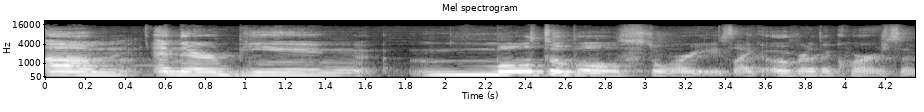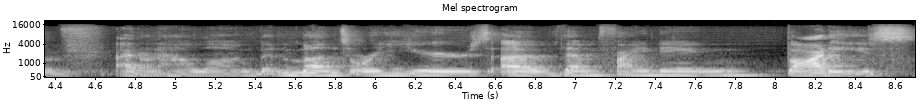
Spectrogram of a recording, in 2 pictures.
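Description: With an American accent and a very deep, low pitch, a woman speaks at a fairly slow pace with hardly any pauses, ordinary pitch variation and big swings in loudness, while noticeable background noise is heard. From Seattle, US Pacific Northwest. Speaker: true crime podcast co-host. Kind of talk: casual chat.

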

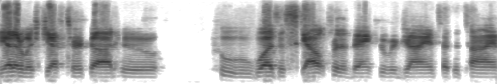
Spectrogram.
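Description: This man talks at a moderate pace in an American accent, with a bright, sharp tone. His loudness swings widely. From California. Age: 30s. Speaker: professional hockey player. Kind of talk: casual interview chat. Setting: video call.

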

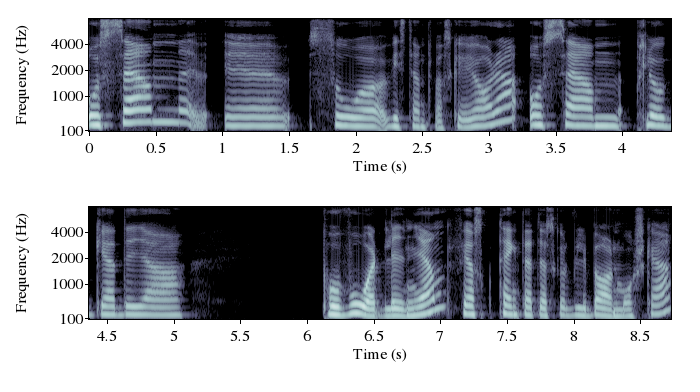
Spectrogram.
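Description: A woman's fairly high voice at a fairly slow pace, in a very clean recording with a silent background. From Stockholm area, Sweden. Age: 60s. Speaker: breast cancer surgeon. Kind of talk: interview.

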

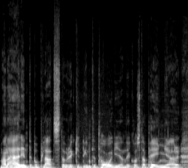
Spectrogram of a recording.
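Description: A man's somewhat breathy voice, dark and mellow in tone, with fairly even intonation and audible room echo. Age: 50s. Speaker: lawyer. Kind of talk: casual chat. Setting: studio.

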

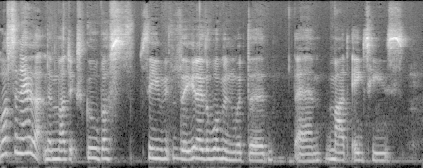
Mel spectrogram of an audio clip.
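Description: A woman speaks in an unremarkable speaking voice at medium pitch, with lively intonation. Her pace is fairly slow and her loudness very even. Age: 30s. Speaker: podcast host and burlesque performer. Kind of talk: casual chat.

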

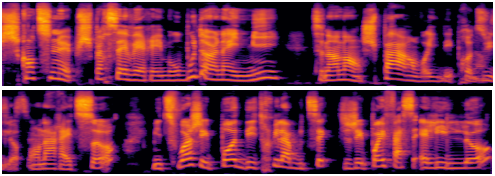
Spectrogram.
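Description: On a very clean recording with a silent background, a woman talks at a moderate pace and medium pitch with lively intonation. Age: 50s. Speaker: nutritionist and food entrepreneur. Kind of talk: interview conversation.

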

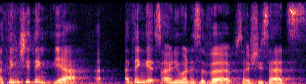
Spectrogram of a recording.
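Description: At a fairly quick pace, a woman speaks with an English accent and ordinary pitch variation. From England. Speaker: podcaster. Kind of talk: live comedy interview podcast. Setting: stage with audience.

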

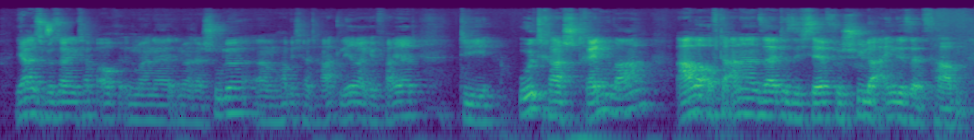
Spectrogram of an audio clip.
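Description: A man at a medium pitch with ordinary pitch variation and a fairly quick pace, with audible room echo and noticeable background noise. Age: 20s. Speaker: podcast host and company founder. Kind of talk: casual chat.

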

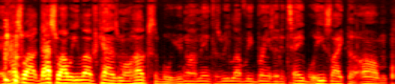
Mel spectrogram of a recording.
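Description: A man talks quickly in a fairly low voice with a slightly mellow tone. His intonation stays fairly even.

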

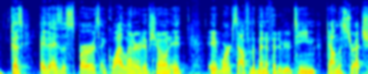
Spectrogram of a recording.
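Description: With an American accent, a man with a normal speaking voice and medium pitch talks at a fairly quick pace and with fairly even intonation. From Texas. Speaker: sports podcast contributor. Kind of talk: casual chat.

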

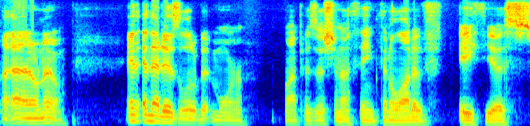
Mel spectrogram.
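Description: A man's very deep, low voice in a Southern US accent, at a fairly quick pace with ordinary pitch variation, against a quiet background. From US South (North Alabama). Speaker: atheist YouTuber. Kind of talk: casual interview discussion.

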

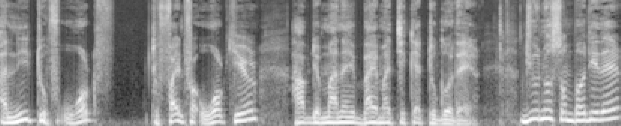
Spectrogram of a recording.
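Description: With a West African French accent, a man speaks at a fairly quick pace in a fairly high, somewhat breathy voice with very wide pitch swings. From Burkina Faso. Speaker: pastor and evangelist. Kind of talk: interview testimony.

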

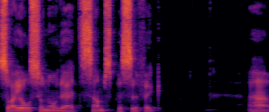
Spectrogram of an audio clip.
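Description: In a non-native accent, a man talks with a fairly low pitch, vocal fry and ordinary pitch variation on a very clean recording with a silent background. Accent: foreign-accented English. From outside Canada, immigrant. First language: not English. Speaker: career advisor. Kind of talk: interview.

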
